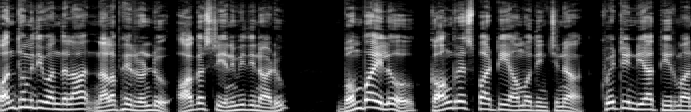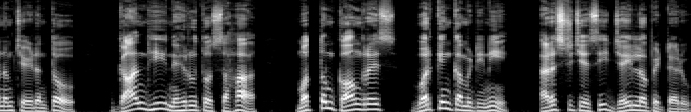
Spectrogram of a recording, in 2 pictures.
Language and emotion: Telugu, neutral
